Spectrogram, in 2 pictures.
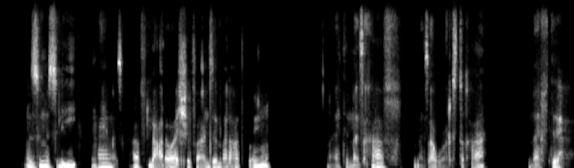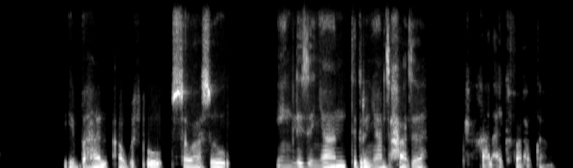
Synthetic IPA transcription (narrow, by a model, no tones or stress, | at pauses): ʔɨzimɨsli | najmɐsʼħafla̰ʕlɐwaʃɪfanzɐmːɐlxɐt̪kʰo̞jnu | na̰jt̪ʰimɐt͡sʼħaf | mɐ̰t͡sʼa̰wa̰ɾɨst̪ʰɨxa | mɐft̪ʰɨħ | jɪ̰bːaɦala̰βwʊʃt̪ʼṵsɐwasow | ʔiŋɡlizɨɲːant̪ʰɨɡɾɨɲːanzɨħa̰zɐ | t̪ʰɨ̥ħɨ̥xala̰jkʰɨ̥fɐlħɨt̪ʰːam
